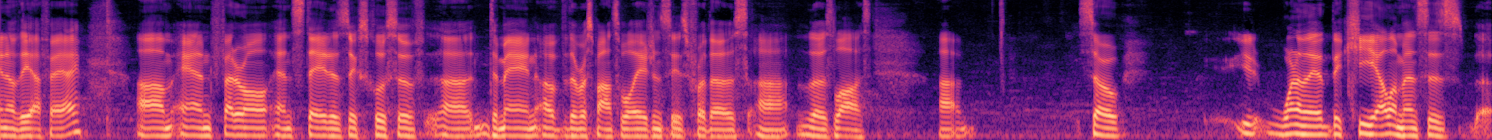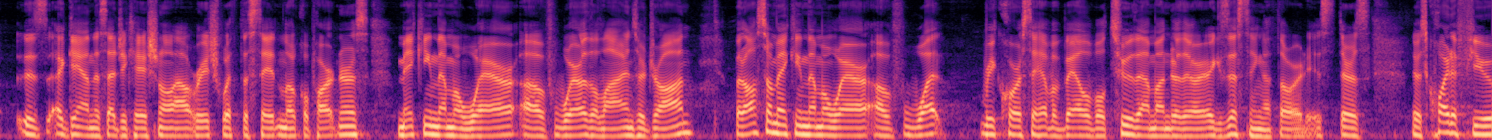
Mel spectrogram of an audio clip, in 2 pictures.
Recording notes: Live from the 2019 FAA UAS Symposium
